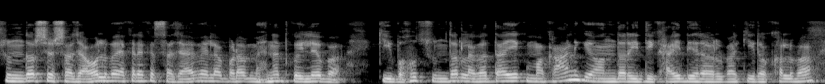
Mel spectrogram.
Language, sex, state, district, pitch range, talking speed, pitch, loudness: Bhojpuri, male, Bihar, Muzaffarpur, 130-155 Hz, 180 wpm, 140 Hz, -15 LUFS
